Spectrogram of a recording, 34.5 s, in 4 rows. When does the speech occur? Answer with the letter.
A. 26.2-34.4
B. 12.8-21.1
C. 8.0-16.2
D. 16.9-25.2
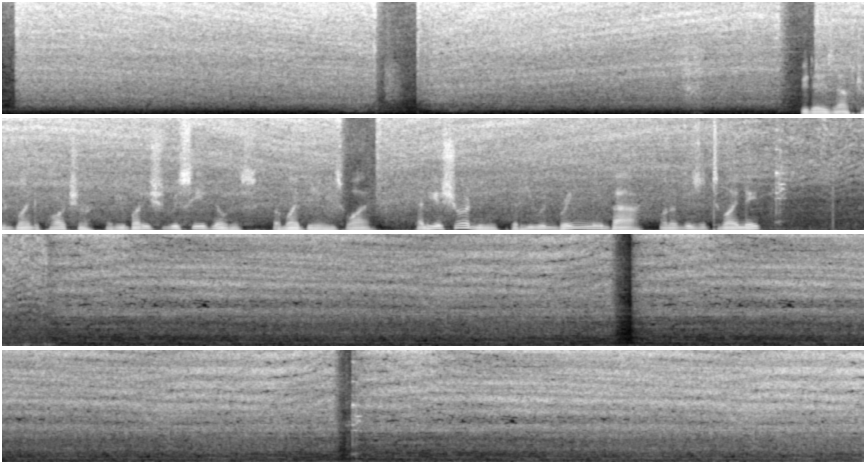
C.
